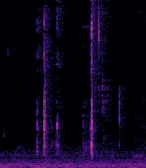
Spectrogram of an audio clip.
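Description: Quiet room tone with a few scattered, faint soft clicks.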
